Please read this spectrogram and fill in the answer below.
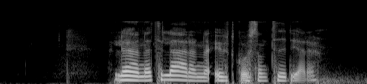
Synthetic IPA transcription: løːnət̪ʰɪlːæːɾaɳaʔʉ̟ːt̪ɡo̰ːʂɔmt̪ʰiːd̪ɪɡa̰ɾə̰

